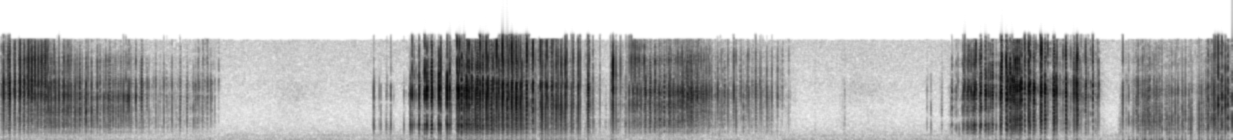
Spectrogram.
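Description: A palm-sized, flat, flexible mic skin sheet covered in small rhinestones and cut with holes is scratched with long nails. Bright, dense scratching and rattling comes in surging bursts, with quieter stretches between them.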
